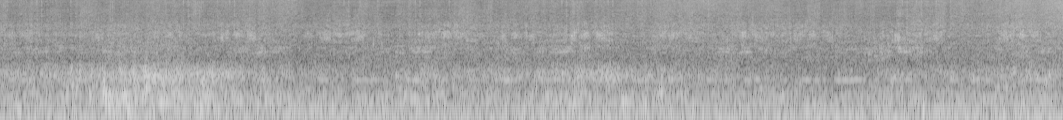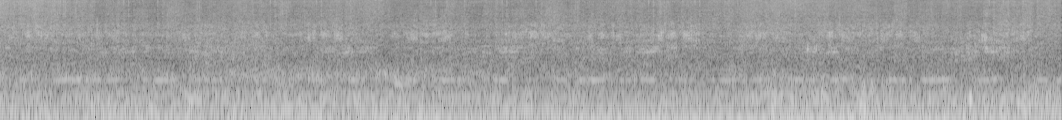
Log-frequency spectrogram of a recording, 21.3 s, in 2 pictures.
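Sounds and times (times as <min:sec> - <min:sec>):
underwater ambience: 0:00.0 - 0:21.2.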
